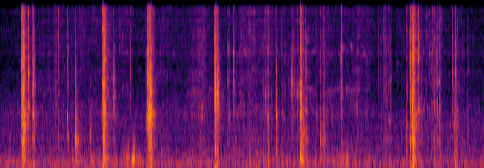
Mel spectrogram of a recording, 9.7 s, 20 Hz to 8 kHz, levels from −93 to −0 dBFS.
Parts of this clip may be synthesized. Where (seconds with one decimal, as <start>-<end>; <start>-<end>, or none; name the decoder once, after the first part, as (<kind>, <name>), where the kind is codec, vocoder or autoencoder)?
0.0-9.7 (vocoder, HiFi-GAN)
